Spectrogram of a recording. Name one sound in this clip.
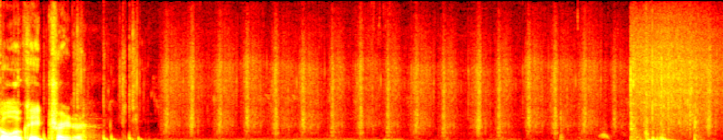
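Footsteps rustle through grass at a steady pace.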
